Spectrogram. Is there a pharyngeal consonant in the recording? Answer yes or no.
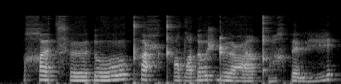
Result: yes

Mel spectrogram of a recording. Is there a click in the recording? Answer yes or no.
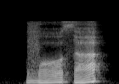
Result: no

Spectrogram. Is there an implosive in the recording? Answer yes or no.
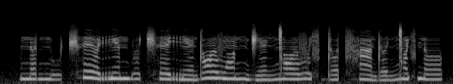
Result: no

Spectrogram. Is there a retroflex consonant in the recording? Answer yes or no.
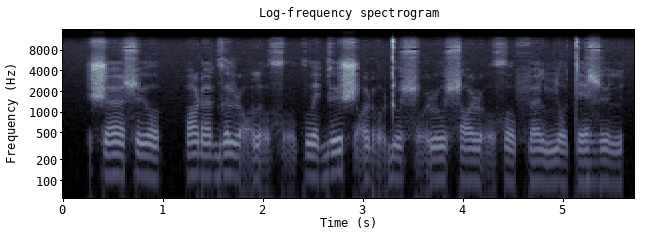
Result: yes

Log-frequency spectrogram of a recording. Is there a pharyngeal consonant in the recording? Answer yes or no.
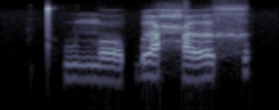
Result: yes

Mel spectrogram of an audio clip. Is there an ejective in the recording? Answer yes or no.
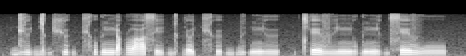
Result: no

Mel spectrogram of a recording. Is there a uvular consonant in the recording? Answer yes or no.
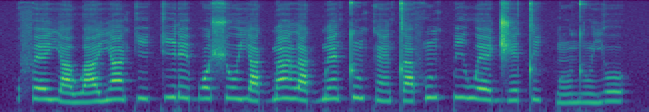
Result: no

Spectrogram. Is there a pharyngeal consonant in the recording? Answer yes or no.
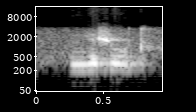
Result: no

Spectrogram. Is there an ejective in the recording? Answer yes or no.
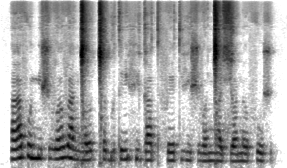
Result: no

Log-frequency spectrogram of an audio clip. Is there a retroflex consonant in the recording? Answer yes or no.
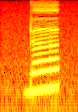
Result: yes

